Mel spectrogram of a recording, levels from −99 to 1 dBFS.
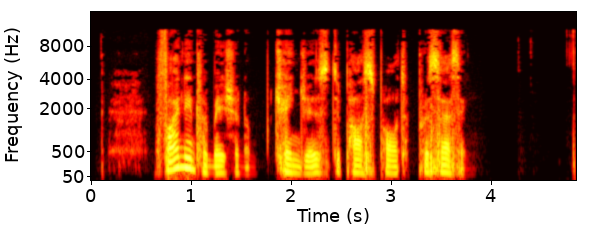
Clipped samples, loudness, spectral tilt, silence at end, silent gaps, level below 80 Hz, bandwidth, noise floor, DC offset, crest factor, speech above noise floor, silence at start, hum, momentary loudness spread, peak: under 0.1%; -19 LUFS; -3.5 dB/octave; 1.1 s; none; -54 dBFS; 11.5 kHz; -47 dBFS; under 0.1%; 20 dB; 28 dB; 0.65 s; none; 8 LU; -2 dBFS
